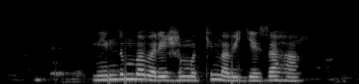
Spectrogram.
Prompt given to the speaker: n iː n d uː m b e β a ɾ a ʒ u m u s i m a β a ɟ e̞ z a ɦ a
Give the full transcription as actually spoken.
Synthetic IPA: n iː n d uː m b a β a ɾ i ʒ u m u t i m a β i ɟ e̞ z a ɦ a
